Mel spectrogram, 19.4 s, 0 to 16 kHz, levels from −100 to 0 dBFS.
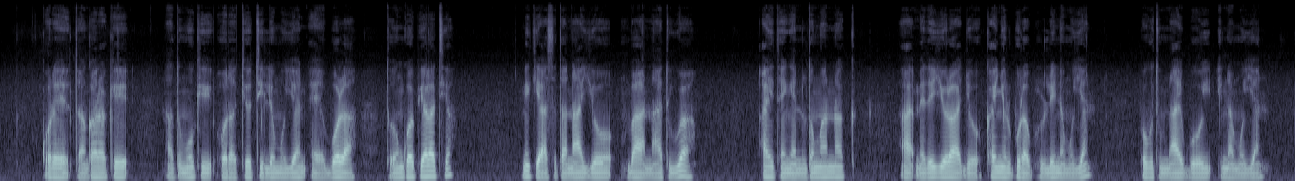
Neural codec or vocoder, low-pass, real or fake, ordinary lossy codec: none; 14.4 kHz; real; MP3, 96 kbps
